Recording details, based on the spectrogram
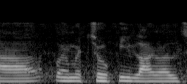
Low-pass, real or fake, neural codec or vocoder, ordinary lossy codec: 7.2 kHz; fake; codec, 16 kHz, 4 kbps, X-Codec, HuBERT features, trained on general audio; none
